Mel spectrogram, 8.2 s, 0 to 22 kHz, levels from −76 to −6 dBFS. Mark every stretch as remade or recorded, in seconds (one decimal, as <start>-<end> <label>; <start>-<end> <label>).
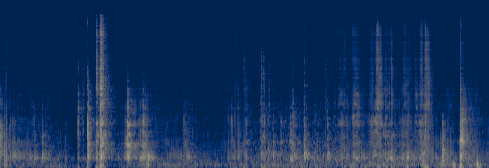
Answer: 0.0-0.9 remade; 0.9-2.0 recorded; 2.0-4.2 remade; 4.2-5.6 recorded; 5.6-8.2 remade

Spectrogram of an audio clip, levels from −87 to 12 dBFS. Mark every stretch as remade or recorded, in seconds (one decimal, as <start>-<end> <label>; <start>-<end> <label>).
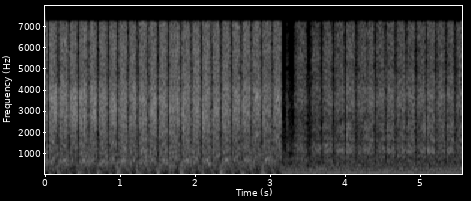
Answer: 0.0-5.6 recorded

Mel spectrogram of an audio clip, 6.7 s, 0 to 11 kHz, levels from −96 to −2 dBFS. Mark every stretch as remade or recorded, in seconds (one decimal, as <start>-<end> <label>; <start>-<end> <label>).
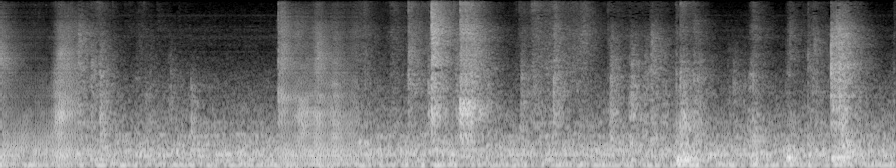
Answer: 0.0-0.6 remade; 0.6-2.1 recorded; 2.1-2.7 remade; 2.7-6.7 recorded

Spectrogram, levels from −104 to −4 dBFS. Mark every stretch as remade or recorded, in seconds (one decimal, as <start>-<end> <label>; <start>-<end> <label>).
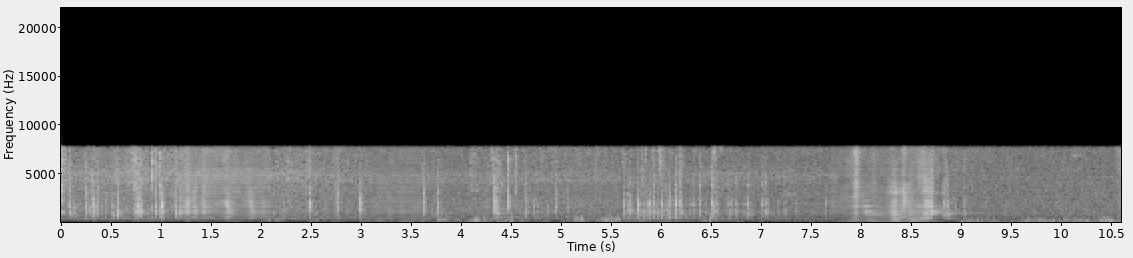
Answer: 0.0-1.2 recorded; 1.2-2.1 remade; 2.1-3.1 recorded; 3.1-3.6 remade; 3.6-7.7 recorded; 7.7-8.7 remade; 8.7-10.6 recorded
